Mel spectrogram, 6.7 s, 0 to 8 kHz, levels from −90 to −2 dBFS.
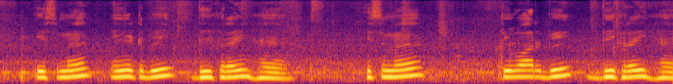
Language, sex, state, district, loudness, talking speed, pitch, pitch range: Hindi, male, Uttar Pradesh, Jalaun, -13 LUFS, 105 wpm, 175 Hz, 170-185 Hz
